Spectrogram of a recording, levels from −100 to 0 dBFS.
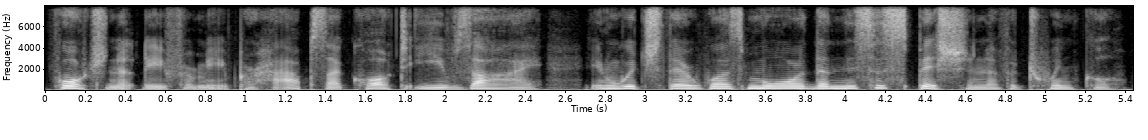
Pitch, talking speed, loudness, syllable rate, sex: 150 Hz, 210 wpm, -18 LUFS, 5.6 syllables/s, female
